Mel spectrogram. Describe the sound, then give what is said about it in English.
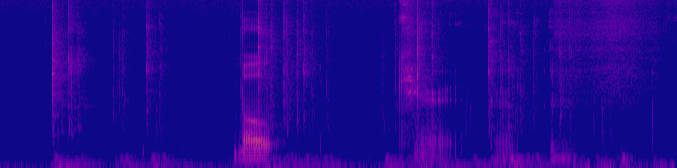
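Rapid clicks of typing on a computer keyboard, fairly loud, in uneven bursts over a low steady hum, with a brief murmured voice partway through, as someone types a Google search. “I'm Googling it. We're going to Google.”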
